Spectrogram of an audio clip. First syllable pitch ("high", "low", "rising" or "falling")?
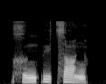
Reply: rising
